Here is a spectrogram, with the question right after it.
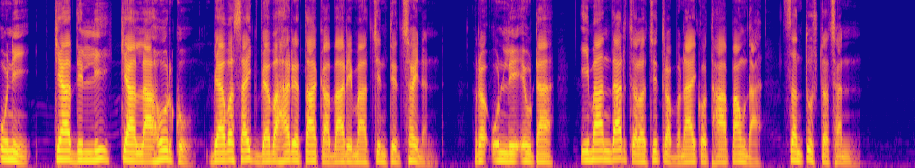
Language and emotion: Nepali, neutral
